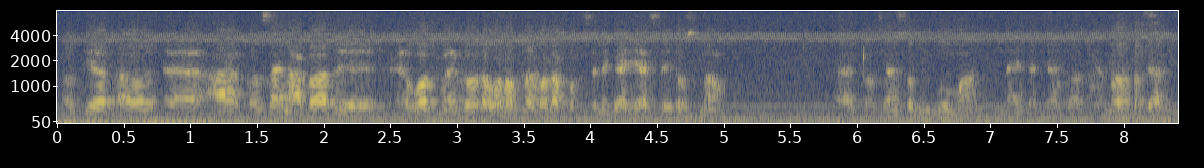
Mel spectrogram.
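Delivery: faint, distant phone voice; very soft, almost lost; barely audible. Real, not acted. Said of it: "your voice is not high enough".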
